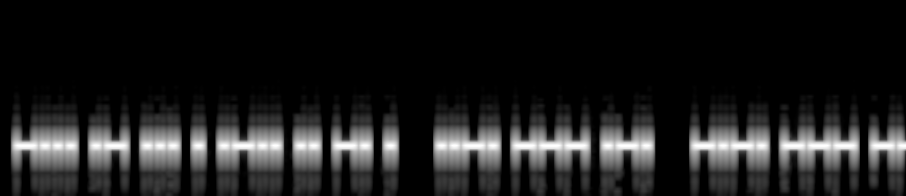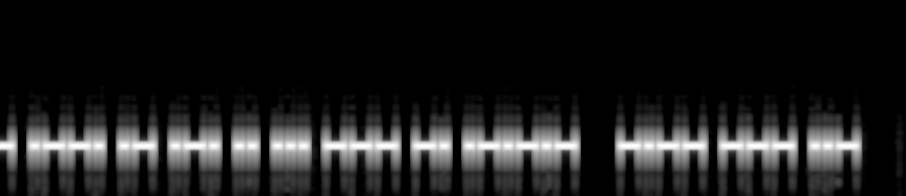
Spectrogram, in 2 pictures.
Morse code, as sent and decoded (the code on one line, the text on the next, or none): -... .- ... .-.. .. -. / ..-. --- .-. / -.-. --- -- .--. .- .-. .. ... --- -. .-.-.- / -.-- --- ..-
BASELINE FOR COMPARISON. YOU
